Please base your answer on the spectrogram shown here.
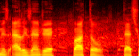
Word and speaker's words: Alexandre Pato: Yes, Alexandre Pato, that's how I say it.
